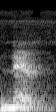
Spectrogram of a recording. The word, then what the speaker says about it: knell: चलिए 30 नंबर में नेल, इसका प्रोनाउंसिएशन क्या होगा? नेल, जबकि लिखना कैसे? KNELL, और पढ़ना कैसे है? नेल।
